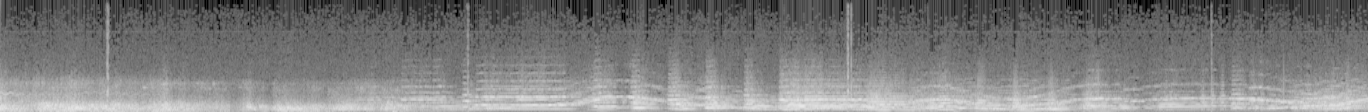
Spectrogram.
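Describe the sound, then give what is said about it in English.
A loud rumbling crash of a heavy stagecoach, whose left front wheel flew off on a sharp turn of a trail, gives way to a long stretch of shrill, wavering squeals as frightened horses scream over continuing clatter while the stage drags and goes over an embankment, intense throughout. “The horses squealed in terror when the heavy vehicle dragged.”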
